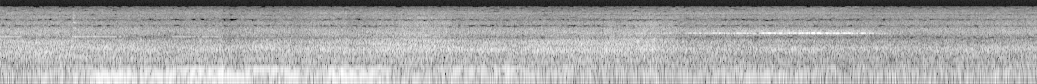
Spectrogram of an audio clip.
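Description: Street traffic: a motor vehicle's engine running close by, loudest for the first few seconds and then fading, over a steady haze of road noise.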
